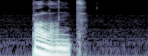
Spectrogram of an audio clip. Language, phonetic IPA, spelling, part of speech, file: Polish, [ˈpalãnt], palant, noun, Pl-palant.ogg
